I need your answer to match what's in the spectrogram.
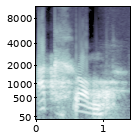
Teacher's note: kaf ini namanya huruf sifatnya hames. Hames itu berdesis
